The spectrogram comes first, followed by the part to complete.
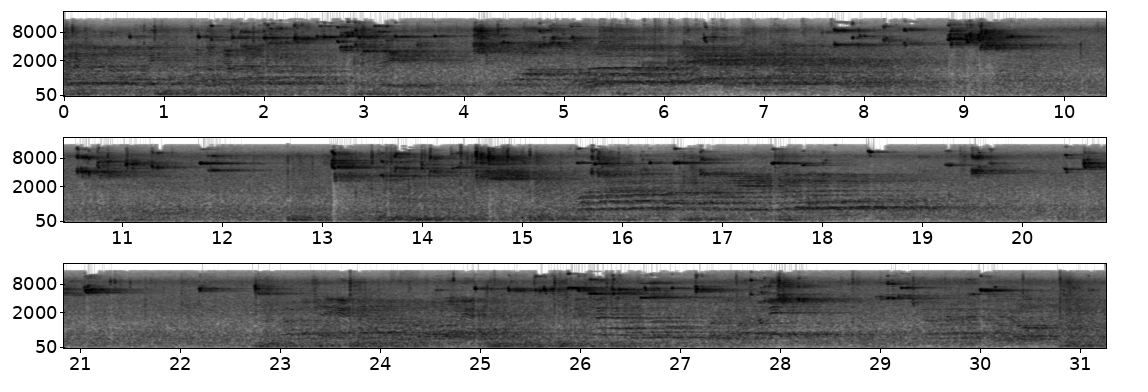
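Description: A basketball being dribbled and bounced on an indoor court during a game, with players' voices calling out, all echoing in a large sports hall.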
